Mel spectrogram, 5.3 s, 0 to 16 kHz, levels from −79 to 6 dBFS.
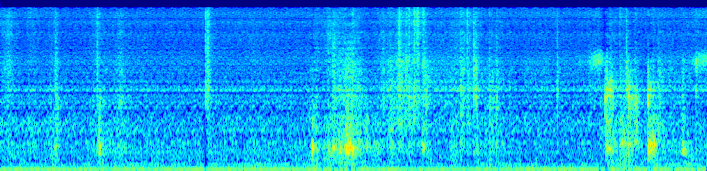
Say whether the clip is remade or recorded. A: remade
